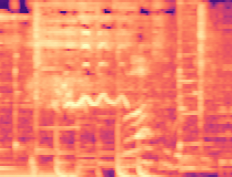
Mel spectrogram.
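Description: A horse whinny, one high wavering call of about a second, about half a second in, over background music.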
